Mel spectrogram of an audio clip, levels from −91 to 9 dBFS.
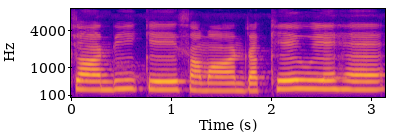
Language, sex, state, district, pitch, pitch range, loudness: Hindi, female, Madhya Pradesh, Umaria, 235 Hz, 220-250 Hz, -14 LUFS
